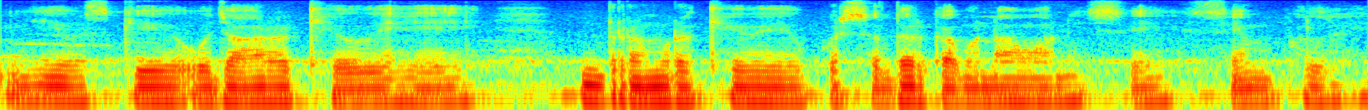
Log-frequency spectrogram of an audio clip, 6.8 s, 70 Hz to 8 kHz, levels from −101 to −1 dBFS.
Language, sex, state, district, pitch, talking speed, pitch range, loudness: Hindi, male, Madhya Pradesh, Dhar, 95 Hz, 155 wpm, 95-100 Hz, -19 LUFS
